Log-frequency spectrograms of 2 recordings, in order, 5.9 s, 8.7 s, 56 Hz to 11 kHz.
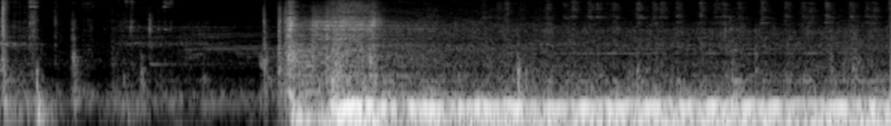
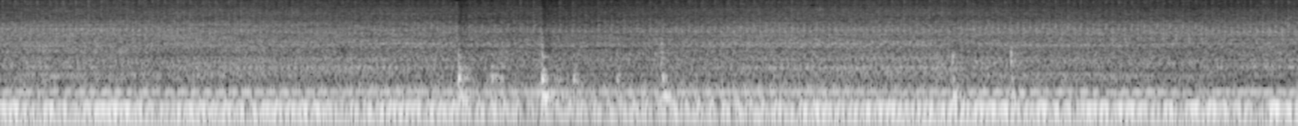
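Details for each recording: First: Volvo B18 with Weber 32/36 carburetor, warm, choke open, idle mixture screw being set toward base setting: low, lumpy, uneven idle with a faint hiss, barely holding idle; running very lean. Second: Volvo B18 with Weber 32/36 carburetor, warm engine, sprayed for vacuum leaks: even idle holds speed with no pickup when sprayed; no vacuum leaks, normal idle.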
